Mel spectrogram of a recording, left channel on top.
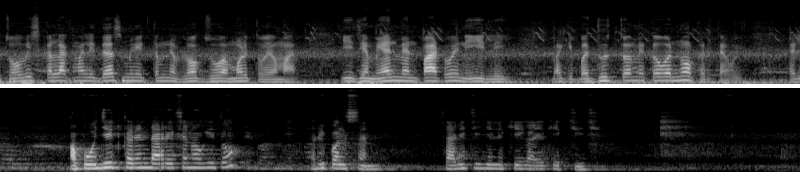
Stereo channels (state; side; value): different; both; correlation 0.01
